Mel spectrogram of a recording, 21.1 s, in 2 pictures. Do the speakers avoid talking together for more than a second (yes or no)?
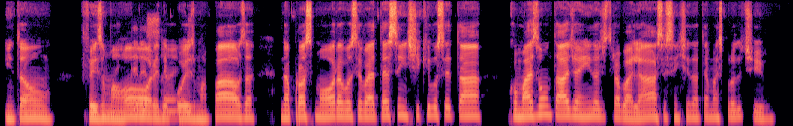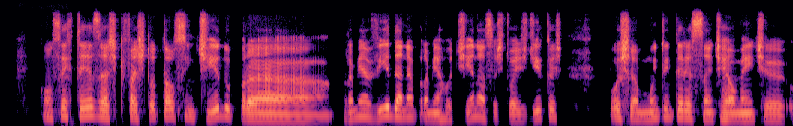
no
